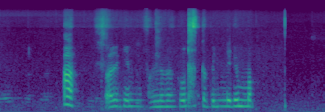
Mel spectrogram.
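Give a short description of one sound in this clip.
A young child speaks over an online call.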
